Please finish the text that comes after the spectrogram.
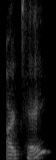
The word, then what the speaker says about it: Arte: thank you for joining us Marissa is with Arte and that's how you pronounce that correct correct a-r-t-e which stands for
